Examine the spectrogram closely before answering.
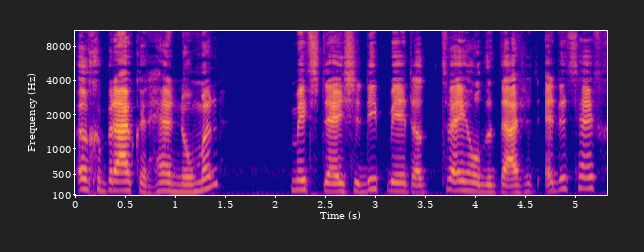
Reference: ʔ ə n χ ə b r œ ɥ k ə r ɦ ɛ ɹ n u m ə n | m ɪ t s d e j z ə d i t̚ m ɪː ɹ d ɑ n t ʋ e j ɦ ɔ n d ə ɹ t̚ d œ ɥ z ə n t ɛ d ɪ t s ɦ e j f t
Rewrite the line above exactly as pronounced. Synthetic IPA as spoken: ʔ ə n χ ə b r œ ɥ k ə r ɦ ɛ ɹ n u m ə n | m ɪ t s d e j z ə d i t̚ m ɪː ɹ d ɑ n t ʋ e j ɦ ɔ n d ə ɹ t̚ d œ ɥ z ə n t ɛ d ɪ t s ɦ e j f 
